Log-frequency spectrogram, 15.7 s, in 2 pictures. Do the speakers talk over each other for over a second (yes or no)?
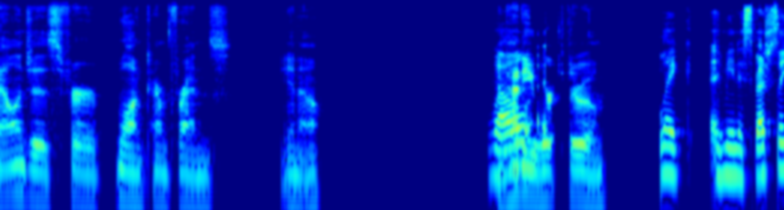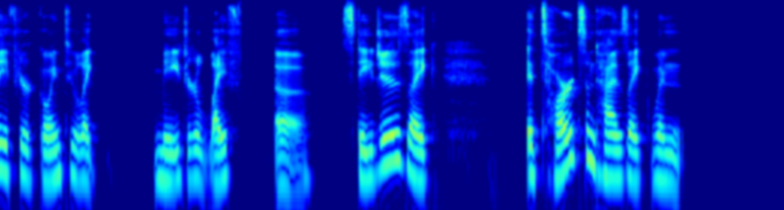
no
